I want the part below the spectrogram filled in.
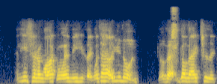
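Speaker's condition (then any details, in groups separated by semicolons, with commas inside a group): Cerebral palsy, quadriplegic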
